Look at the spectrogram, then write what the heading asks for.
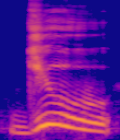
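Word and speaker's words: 住: sumimasu to live and in onyomi we pronounce ju long sound for example this one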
